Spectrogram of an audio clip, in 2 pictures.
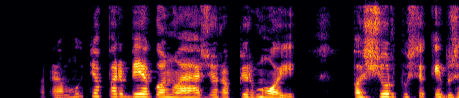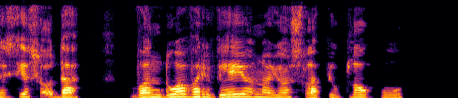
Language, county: Lithuanian, Vilnius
